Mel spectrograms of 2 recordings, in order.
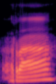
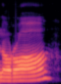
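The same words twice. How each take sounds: First: The r is light, with an unrounded thin mouth. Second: The r is heavy, with a rounded full mouth. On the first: "itu ringan ya. Itu namanya tipis" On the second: "kalau kita bulatkan ra, itu tebal artinya"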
